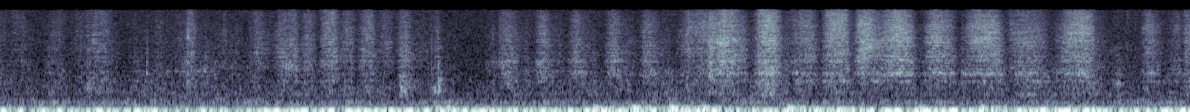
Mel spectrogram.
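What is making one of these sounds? Hands rub softly across a paper page.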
